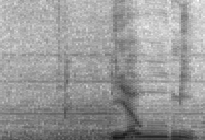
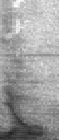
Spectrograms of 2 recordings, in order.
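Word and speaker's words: يَوْمِ: yuk Coba diulangin terus yaumi ke arah Suara u ya yaumi jangan Yao bukan Yao tapi yau yau ke arah suara vokal u ya karena suara vokal u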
